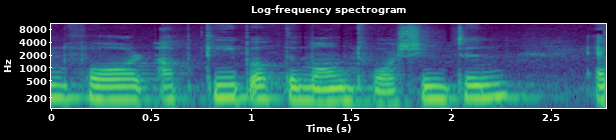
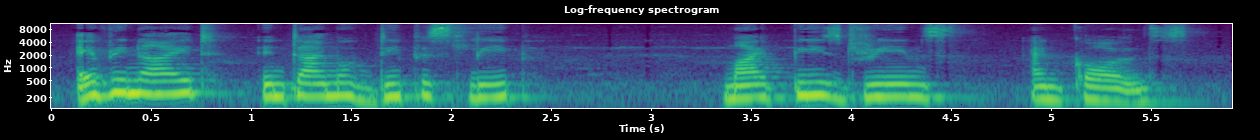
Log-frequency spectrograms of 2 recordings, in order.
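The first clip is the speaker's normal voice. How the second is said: ordinary delivery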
